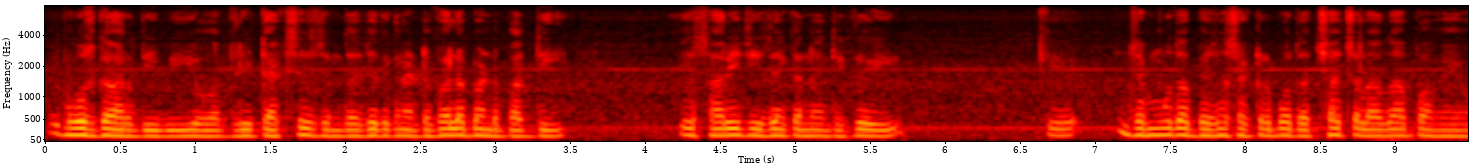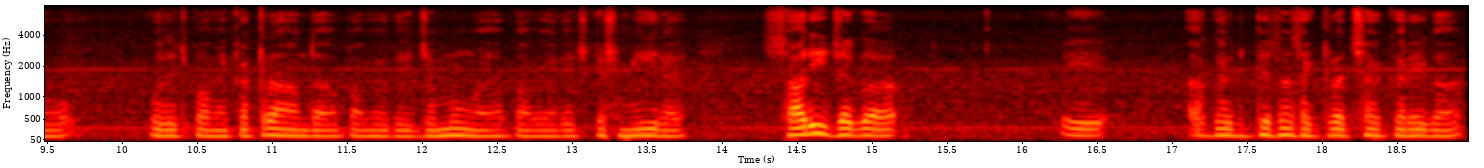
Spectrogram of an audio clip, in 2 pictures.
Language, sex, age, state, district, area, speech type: Dogri, male, 45-60, Jammu and Kashmir, Reasi, urban, spontaneous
